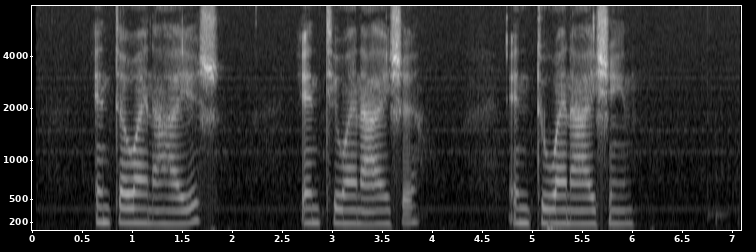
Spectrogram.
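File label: Iraqi where do you live, arabic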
